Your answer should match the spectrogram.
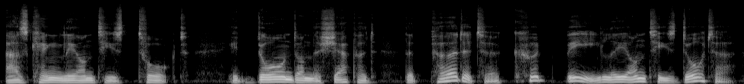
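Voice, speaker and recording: Male actor for children's storytime: deep register, unhurried theatrical delivery, very dry sound. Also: lively intonation, warm tone, no echo. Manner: theatrical, unhurried, with dramatic pauses. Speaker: actor reading aloud as storyteller. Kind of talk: expressive children's storytime narration of a literary tale.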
